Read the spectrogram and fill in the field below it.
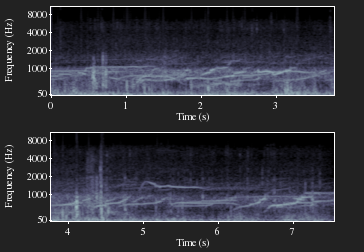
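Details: Humpback whale song recorded underwater about half a mile off Maui's coast at Canoe Beach: long, sliding moans and whoops that rise and fall over a deep rumbling sea.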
